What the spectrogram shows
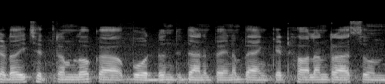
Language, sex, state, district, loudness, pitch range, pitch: Telugu, male, Telangana, Hyderabad, -17 LUFS, 110-115 Hz, 110 Hz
